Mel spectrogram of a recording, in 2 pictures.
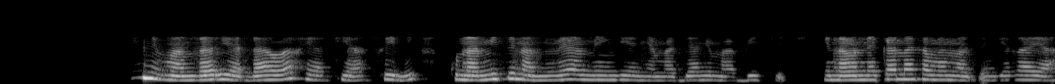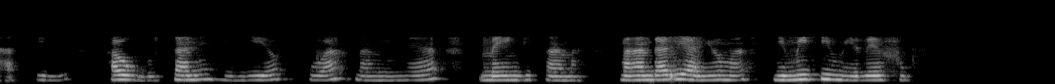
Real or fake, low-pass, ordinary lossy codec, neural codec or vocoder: fake; 3.6 kHz; AAC, 24 kbps; codec, 16 kHz in and 24 kHz out, 1 kbps, XY-Tokenizer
